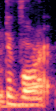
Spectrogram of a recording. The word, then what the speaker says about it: Dvorak: Dvorak, Devo, how does... I pronounce the DV. I always feel like just it's Devo. – Christian Dvorak.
